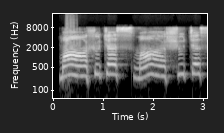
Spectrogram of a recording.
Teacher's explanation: ಮಾ ಶುಚಸ್ ಮಾ ಶುಚಸ್ ಶು ಶು ನಮ್ಮ ನಾಲೈ ಈ ಕೂಲಿದ ಪಿರಾವು ಬರುಡು, ನಿಜ್ಜಿದ ಕೂಲಿದ ಪಿರಾವು ಬರುಡು. ಮಾ ಶುಚಸ್ ಚಸ್ ಚಾರ್ದ ಬೊಕ್ಕ ವಿಸರ್ಗ ರೆಡ್ಡ ಚುಕ್ಕೆ ಉಂಡು, ಐತ ಉಚ್ಚಾರಣೆ ಗಾಳಿ ಪಿದೈ ಪೋಪು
